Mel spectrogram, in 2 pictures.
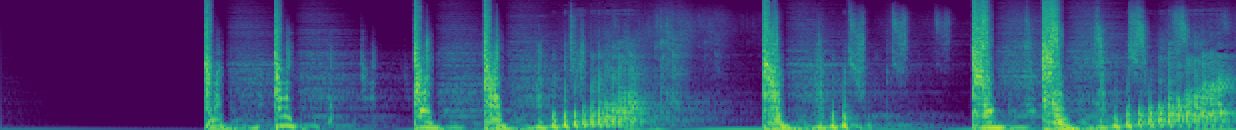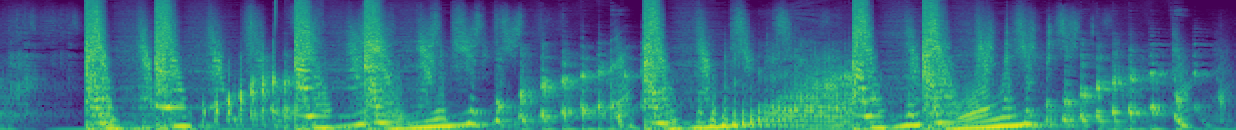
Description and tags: Piped squiggle
pipe sound with env and glitch sounds
edm, serum, synth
